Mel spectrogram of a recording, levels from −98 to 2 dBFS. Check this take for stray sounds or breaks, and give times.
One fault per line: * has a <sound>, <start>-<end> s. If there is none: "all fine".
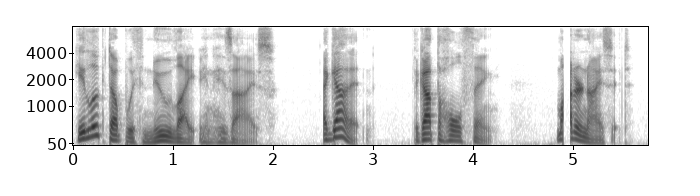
* has a dropout, 4.9-5.0 s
